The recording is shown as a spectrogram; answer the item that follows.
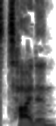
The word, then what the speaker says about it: Tynan: I think it's Tynan. Tynan, T-Y-N-A-N.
